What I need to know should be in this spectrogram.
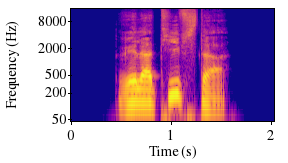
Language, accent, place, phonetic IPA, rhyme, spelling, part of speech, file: German, Germany, Berlin, [ʁelaˈtiːfstɐ], -iːfstɐ, relativster, adjective, De-relativster.ogg
- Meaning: inflection of relativ: 1. strong/mixed nominative masculine singular superlative degree 2. strong genitive/dative feminine singular superlative degree 3. strong genitive plural superlative degree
